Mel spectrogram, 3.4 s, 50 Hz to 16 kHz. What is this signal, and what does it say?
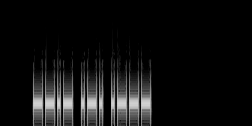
Morse code, heard as a keyed tone, about 30 wpm, 700 Hz. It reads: QRJ
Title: Q-Codes 30wpm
